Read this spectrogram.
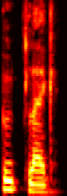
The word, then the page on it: bootleg: British English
